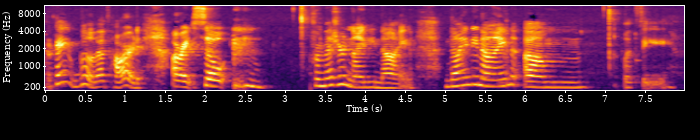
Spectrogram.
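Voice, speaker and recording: A woman's voice: fairly high pitch, lively intonation, takes it slowly. A woman teaching a viola part, patiently explaining fingerings and singing out rhythms. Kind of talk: casual music lesson. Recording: echoey room with violin.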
